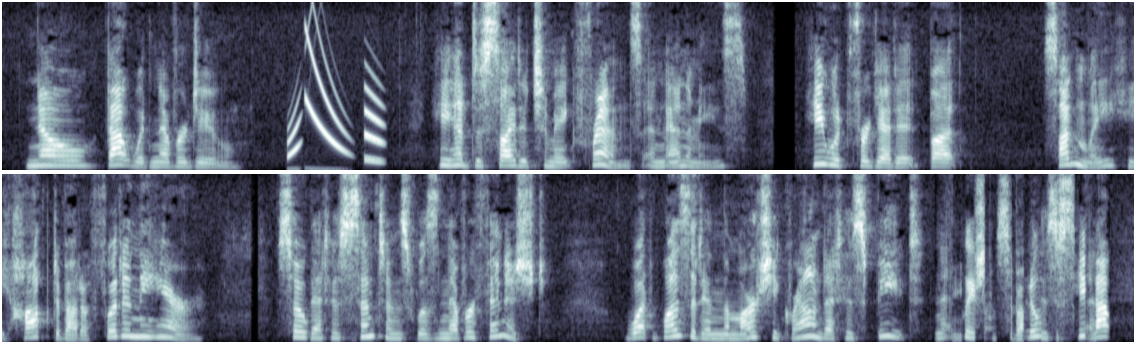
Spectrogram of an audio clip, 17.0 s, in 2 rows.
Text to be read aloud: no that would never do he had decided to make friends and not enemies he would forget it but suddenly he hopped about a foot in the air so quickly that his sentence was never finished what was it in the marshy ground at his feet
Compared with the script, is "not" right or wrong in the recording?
wrong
